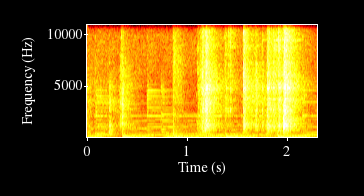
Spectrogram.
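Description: Coins dropped one at a time into a blue plastic toy cash counter, making a few separate clinks and clicks over background music.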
